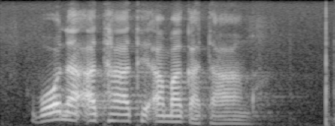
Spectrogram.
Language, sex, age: South Ndebele, male, 29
